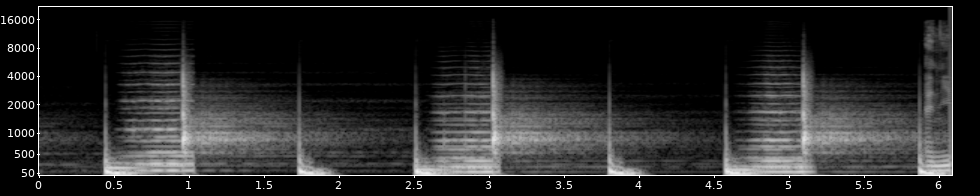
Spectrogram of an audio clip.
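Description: Synthesizer chords run through a delay-like ambient effect. Three loud stabs sound at even intervals, each followed by a shorter, quieter repeat and a fading shimmering tail, with silence between them.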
